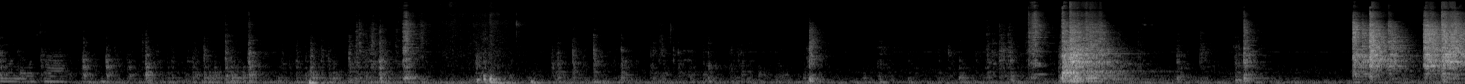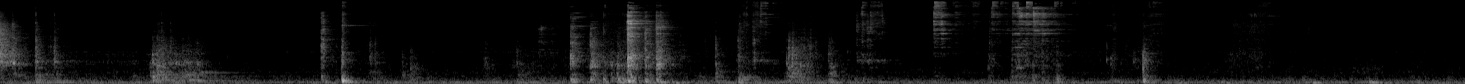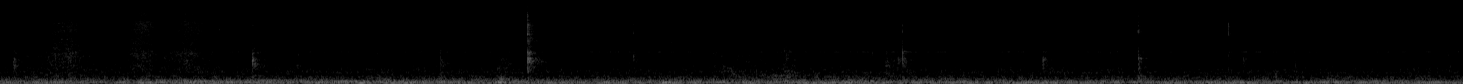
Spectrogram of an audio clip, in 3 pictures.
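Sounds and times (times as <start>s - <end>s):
metallic clinks and knocks: 19.9s - 26.7s.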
